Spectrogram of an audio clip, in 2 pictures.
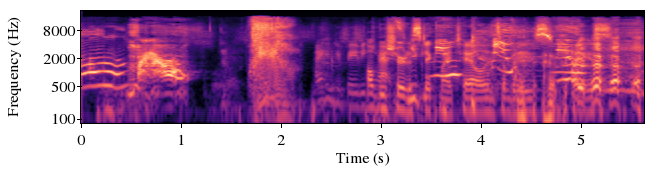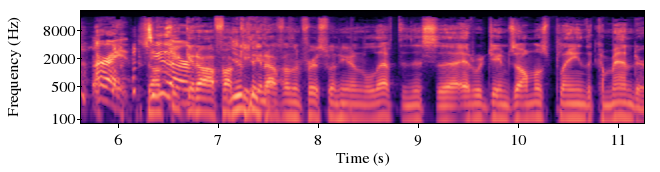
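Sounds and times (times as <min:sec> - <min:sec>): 
person imitating cat meows: 0:00.0 - 0:01.1
speech: 0:00.4 - 0:11.2
laughter: 0:03.1 - 0:07.9.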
